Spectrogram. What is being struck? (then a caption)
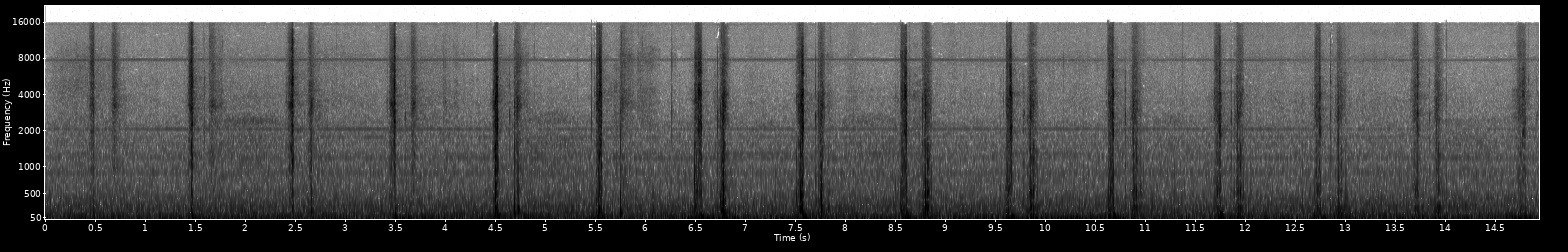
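Plastic sliding phone case. A thumb slides the panel of a plastic slide case on a handheld Galaxy Note7 phone back and forth, producing sharp, bright clicks roughly once a second over a soft rustling, low-heavy background. Each click is very short and dry, with no ring afterward.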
